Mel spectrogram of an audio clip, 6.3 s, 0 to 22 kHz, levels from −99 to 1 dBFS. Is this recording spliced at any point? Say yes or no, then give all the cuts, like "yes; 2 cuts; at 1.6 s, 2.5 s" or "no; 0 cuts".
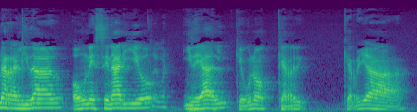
no; 0 cuts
